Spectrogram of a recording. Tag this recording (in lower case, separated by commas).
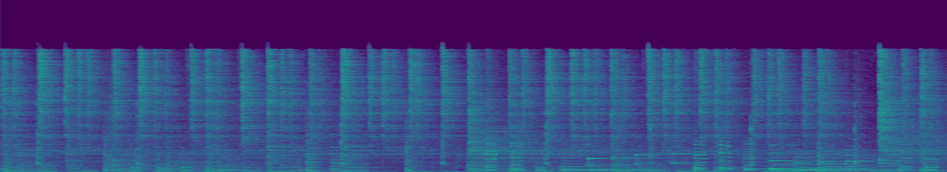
guitar, musical instrument, music, strum, plucked string instrument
